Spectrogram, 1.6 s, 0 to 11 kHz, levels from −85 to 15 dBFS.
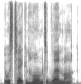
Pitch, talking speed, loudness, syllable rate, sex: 170 Hz, 220 wpm, -16 LUFS, 6.3 syllables/s, female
